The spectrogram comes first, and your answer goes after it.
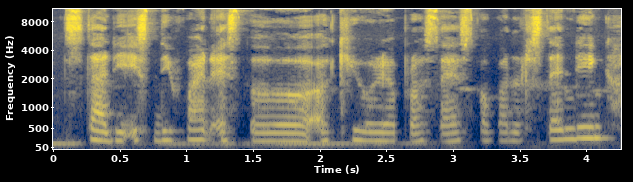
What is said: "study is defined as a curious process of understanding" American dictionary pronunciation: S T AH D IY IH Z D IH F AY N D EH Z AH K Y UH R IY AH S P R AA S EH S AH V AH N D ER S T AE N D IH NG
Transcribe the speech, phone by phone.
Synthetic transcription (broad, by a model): S T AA D IY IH S D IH F AY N EH S AH K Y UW R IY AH P R AA S EH S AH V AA N D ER S T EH N D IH NG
